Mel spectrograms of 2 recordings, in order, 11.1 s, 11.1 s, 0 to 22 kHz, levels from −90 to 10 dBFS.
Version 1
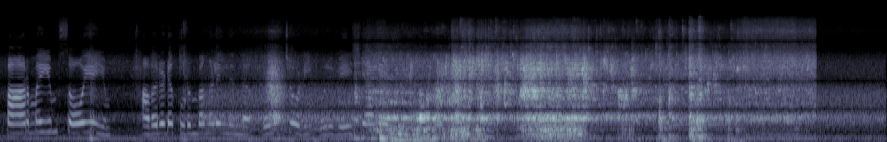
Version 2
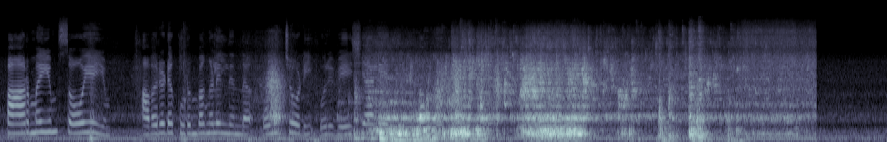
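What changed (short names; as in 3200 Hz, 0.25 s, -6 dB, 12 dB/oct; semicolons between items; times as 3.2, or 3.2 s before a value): first sound: add tilt -3 dB/oct; second sound: muted; master: remove fixed phaser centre 1400 Hz, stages 8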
